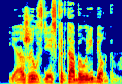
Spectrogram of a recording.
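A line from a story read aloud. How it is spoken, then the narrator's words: Plain. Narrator (Russian): сказал он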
